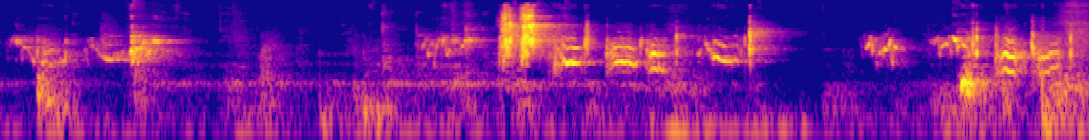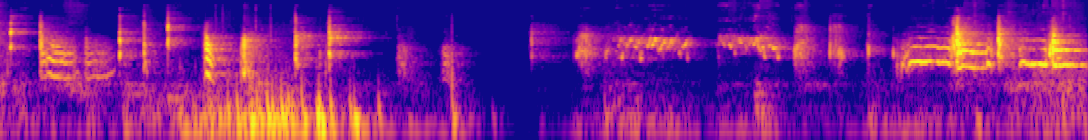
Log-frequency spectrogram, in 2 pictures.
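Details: Several budgerigars chatter in a busy, overlapping stream of warbled chirps and short squeaky notes, with quick pitch swoops and brief pauses. Bursts come in clusters, and one sharper squawk-like note stands out near the middle.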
